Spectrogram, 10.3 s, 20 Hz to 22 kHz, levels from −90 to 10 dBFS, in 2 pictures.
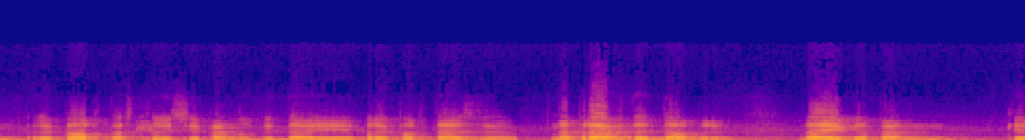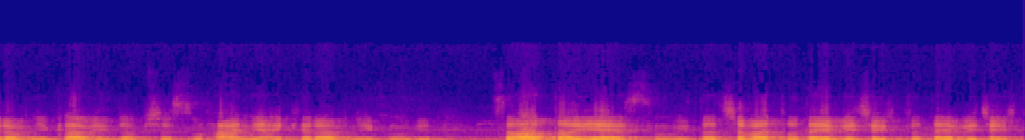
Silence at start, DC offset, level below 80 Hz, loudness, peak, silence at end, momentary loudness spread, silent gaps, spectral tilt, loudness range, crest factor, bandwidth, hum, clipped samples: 0 s; under 0.1%; -58 dBFS; -20 LUFS; -2 dBFS; 0 s; 10 LU; none; -7 dB/octave; 3 LU; 16 dB; 8.2 kHz; none; under 0.1%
